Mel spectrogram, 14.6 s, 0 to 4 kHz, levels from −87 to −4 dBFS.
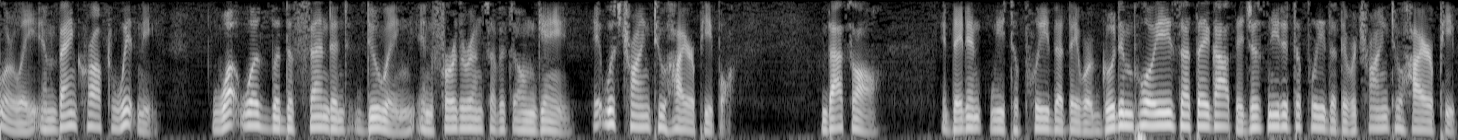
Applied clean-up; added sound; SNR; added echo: neural separator model SepFormer WHAM!.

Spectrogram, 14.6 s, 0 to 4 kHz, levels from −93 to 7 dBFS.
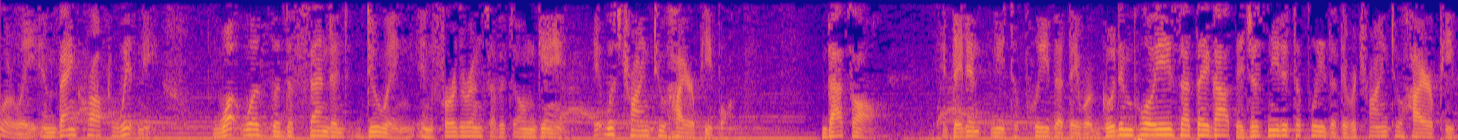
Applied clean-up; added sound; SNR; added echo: none; Musical instrument; 11 dB; none.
